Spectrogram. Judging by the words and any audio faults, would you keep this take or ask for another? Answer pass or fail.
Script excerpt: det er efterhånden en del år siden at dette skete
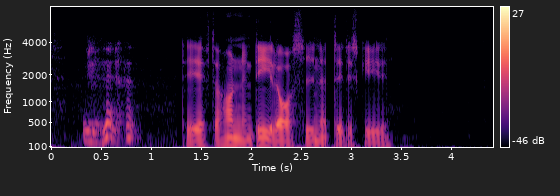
fail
